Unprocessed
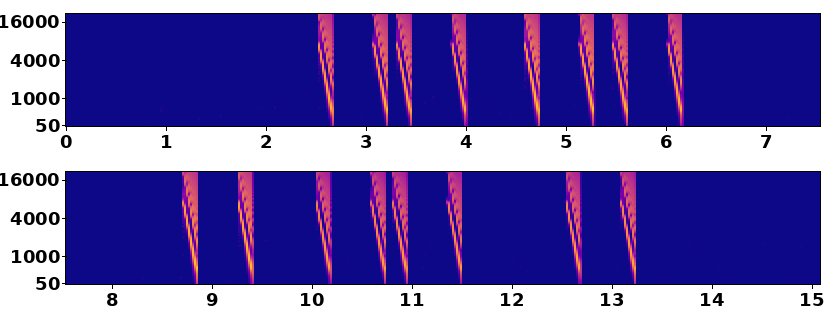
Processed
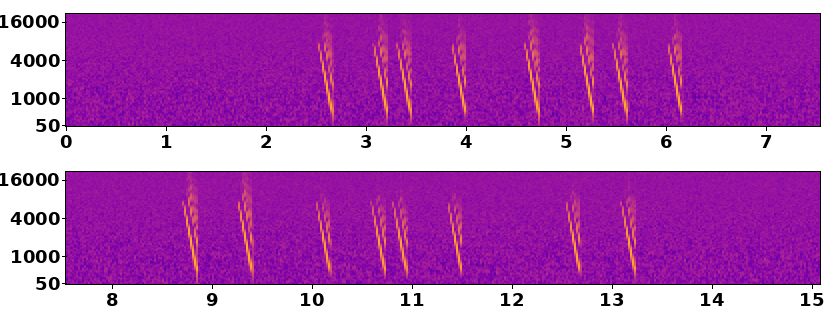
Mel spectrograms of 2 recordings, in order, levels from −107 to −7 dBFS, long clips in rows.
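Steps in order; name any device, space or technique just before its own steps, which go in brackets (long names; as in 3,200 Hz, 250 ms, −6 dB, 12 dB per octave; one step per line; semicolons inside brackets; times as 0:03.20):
drive-through speaker (band-pass filter 510–3,000 Hz; parametric band 1,800 Hz +6 dB; hard clipping −21 dBFS, distortion −9 dB; white noise bed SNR 20 dB)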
